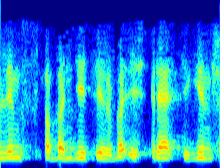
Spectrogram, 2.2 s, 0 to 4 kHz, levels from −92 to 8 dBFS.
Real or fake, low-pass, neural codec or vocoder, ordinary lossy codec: real; 3.6 kHz; none; MP3, 24 kbps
